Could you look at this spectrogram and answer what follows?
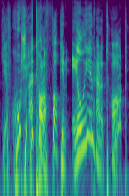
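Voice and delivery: put-on high, hyped-up little-girl boast; acted proud excitement. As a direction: brag in mock disbelief. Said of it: "She's so proud".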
